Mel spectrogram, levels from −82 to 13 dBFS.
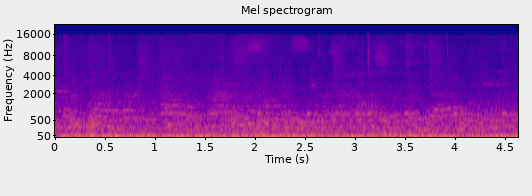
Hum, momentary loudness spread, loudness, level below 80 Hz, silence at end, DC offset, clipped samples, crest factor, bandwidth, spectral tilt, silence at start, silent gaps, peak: none; 2 LU; -38 LUFS; -36 dBFS; 0 s; under 0.1%; under 0.1%; 12 dB; 16 kHz; -5.5 dB/octave; 0 s; none; -18 dBFS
